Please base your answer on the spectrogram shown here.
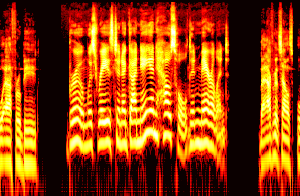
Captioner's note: voice-over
